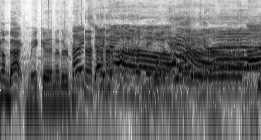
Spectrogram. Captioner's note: everyone exclaims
